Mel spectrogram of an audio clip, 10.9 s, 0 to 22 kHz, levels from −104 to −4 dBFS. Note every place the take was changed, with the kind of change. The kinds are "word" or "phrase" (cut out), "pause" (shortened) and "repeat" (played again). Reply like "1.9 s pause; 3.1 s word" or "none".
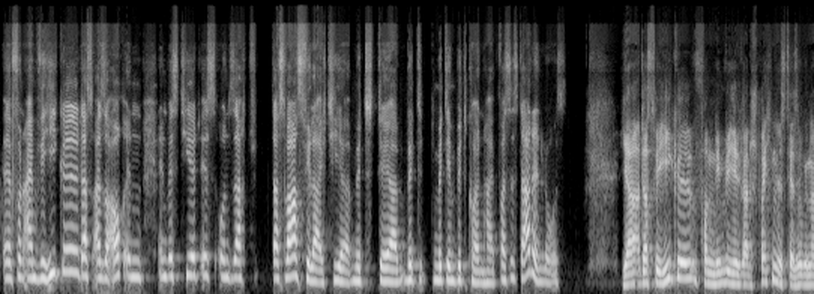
2.1 s word; 8.5 s word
